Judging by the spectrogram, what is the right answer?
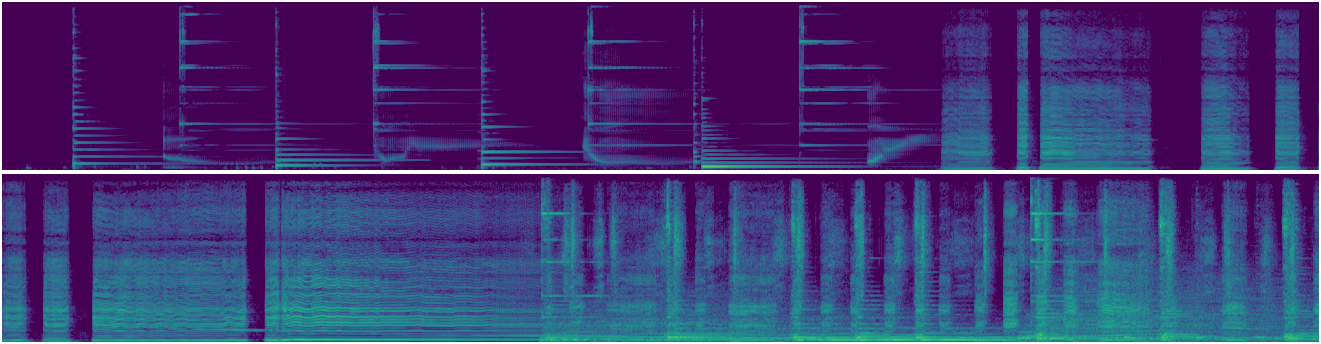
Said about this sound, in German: klassischen Gong hört man auch nicht oft im Einklang.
